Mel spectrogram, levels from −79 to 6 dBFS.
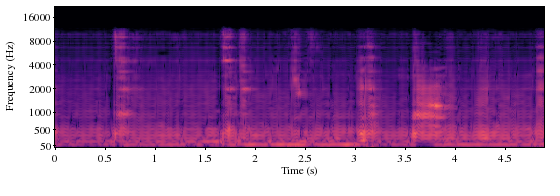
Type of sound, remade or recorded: remade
